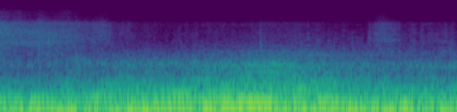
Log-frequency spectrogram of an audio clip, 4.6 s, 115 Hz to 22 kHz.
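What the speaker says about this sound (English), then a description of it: "Try to get another little acceleration with this peaky engine." A 2025 Nissan Murano SV engine accelerating with a peaky powertrain, a steady loud rumble with rising tones as it pulls, heard from inside the car with no talking.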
